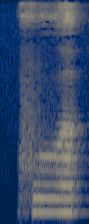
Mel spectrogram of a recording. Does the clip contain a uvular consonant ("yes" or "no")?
no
